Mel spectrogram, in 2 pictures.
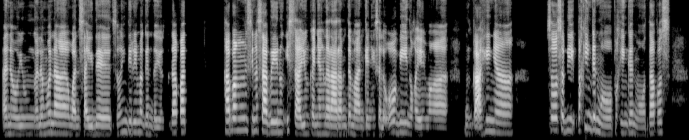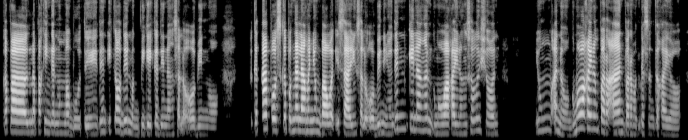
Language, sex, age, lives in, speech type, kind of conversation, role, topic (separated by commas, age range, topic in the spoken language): Filipino, female, 40-44, Philippines, conversation, unstructured, none, Ano ang inyong sikreto sa mahusay na pagtutulungan sa mga proyekto sa paaralan?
